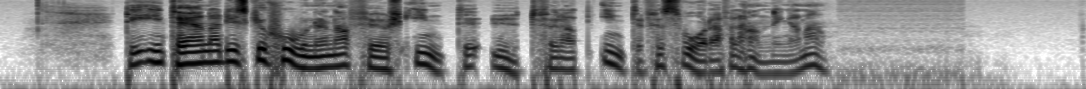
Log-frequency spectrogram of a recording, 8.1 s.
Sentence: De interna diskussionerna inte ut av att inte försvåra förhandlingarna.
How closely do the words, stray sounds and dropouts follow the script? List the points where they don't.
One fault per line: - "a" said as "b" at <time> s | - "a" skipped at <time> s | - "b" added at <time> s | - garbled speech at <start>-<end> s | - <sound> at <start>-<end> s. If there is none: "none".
- "förs" added at 2.6 s
- "av" said as "för" at 4.0 s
